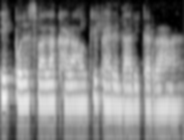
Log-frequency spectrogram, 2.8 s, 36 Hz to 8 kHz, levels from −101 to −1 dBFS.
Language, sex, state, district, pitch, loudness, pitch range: Hindi, female, Uttar Pradesh, Gorakhpur, 150 Hz, -17 LUFS, 140-160 Hz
